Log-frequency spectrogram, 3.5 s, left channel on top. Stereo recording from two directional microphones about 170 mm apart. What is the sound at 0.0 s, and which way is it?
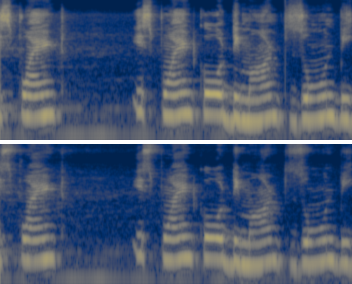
Speech, 25° left (ahead or behind).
